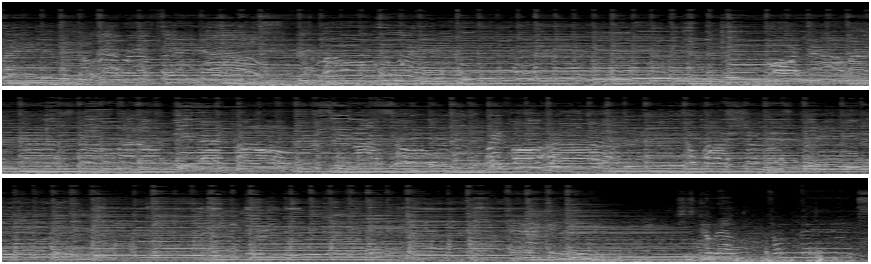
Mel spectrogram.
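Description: Live acoustic folk band playing: strummed acoustic guitar with fiddle and cello, and a woman singing. The top end of the sound thins out near the end.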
